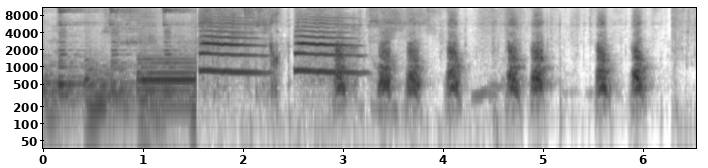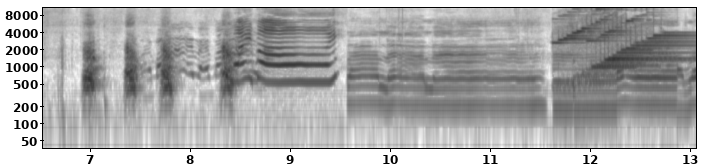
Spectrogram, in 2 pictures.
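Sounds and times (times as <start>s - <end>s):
dog yipping: 1.6s - 6.1s.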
